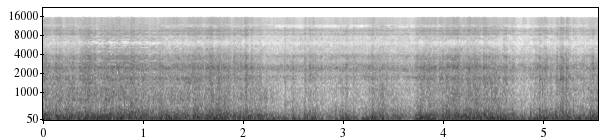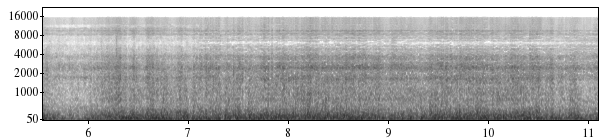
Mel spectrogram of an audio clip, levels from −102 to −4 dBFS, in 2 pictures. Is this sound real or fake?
fake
